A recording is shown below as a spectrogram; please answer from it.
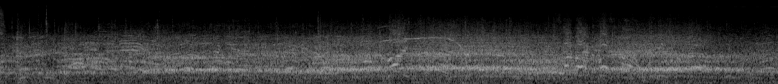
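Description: A ringside crowd at a WBO 130lb title boxing bout gives a steady, distant wash of applause and murmur that runs unbroken throughout, while a commentator talks over it.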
